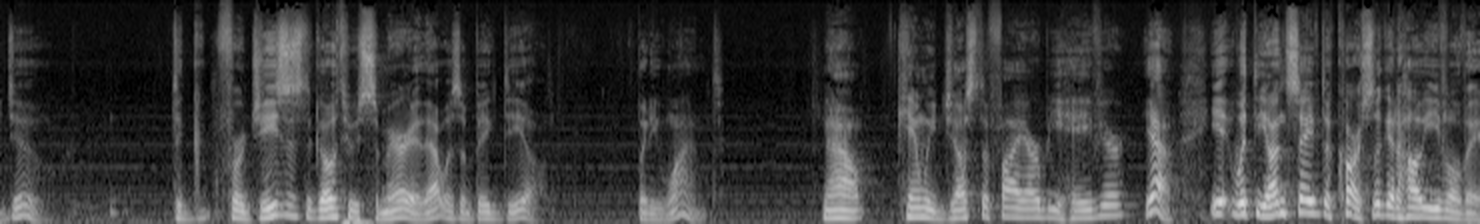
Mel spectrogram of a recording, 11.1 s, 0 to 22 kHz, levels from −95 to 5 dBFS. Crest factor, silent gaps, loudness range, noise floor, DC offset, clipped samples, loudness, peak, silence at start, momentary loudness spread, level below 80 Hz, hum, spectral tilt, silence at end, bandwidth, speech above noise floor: 18 dB; none; 8 LU; -61 dBFS; under 0.1%; under 0.1%; -25 LUFS; -8 dBFS; 0 s; 14 LU; -48 dBFS; none; -5 dB/octave; 0 s; over 20 kHz; 36 dB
